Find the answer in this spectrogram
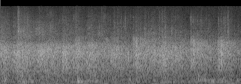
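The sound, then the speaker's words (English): An audience at a Durham Public Schools arts event claps steadily for the event's lead teacher coordinator, a dense wash of many hands sustained at an even, fairly loud level throughout, with no voices standing out. “Miss Cash, would you stand, please, and let's applaud for Miss Cash.”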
